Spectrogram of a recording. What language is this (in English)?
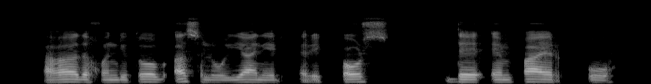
Pashto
